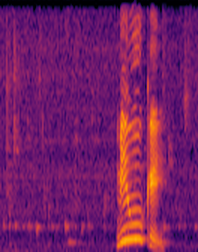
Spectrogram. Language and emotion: Russian, positive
